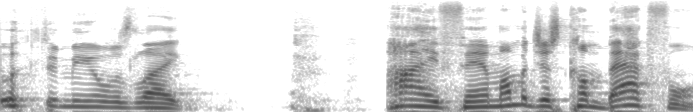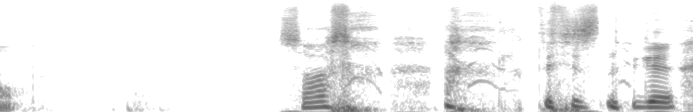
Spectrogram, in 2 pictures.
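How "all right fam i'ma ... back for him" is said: customer voice. Retold or imitated. Customer threat voiced high.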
